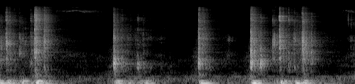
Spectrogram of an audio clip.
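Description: Someone types on a computer keyboard while working in MS Word, with close, crisp keystrokes in several quick bursts separated by short pauses.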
